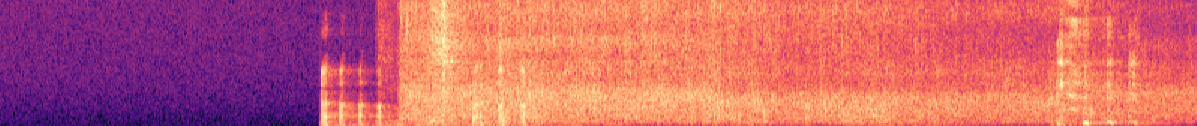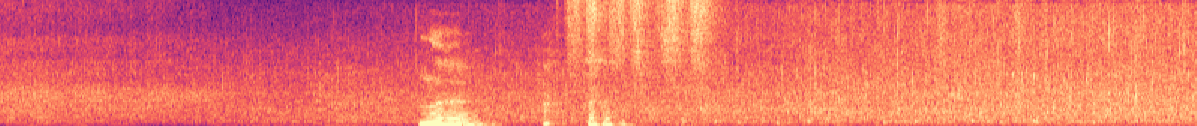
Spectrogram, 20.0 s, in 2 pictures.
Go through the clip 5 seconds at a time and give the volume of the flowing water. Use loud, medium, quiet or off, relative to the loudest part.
loud, loud, medium, loud.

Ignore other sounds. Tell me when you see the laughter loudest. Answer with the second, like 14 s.
14 s.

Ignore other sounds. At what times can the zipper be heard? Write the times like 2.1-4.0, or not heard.
3.1-4.2, 14.6-15.9.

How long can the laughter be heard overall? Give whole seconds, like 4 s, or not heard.
4 s.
